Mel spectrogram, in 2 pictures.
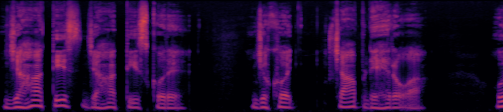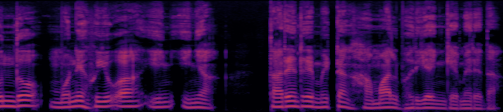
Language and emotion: Santali, sad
